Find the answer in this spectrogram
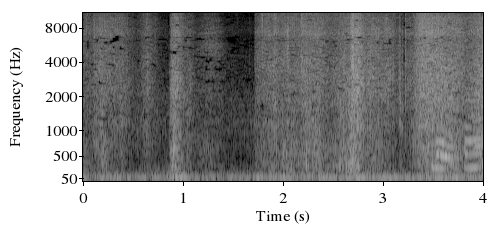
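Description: Rustling of clothing and its plastic packaging as the garments are handled and folded, with a couple of soft knocks and a few spoken words near the end.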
